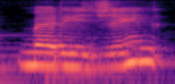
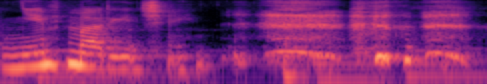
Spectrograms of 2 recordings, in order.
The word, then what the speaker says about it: Mery Jane: failed on Vasya Does Mery Jane often makes mistakes? first, my name is (pronounced as) "MEry Jane", not "MAry Jane" so let's continue ..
